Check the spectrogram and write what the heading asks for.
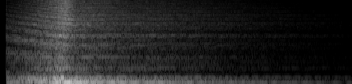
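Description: Cinematic whoosh sound effect for a title reveal: a sudden swell that peaks in a deep boom about half a second in, then a low ringing tail fading out over the next second and a half.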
